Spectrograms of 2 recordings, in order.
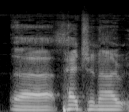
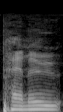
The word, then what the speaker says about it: Pagenaud: Pagenaud is pronounced Panu, guys. He's French.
